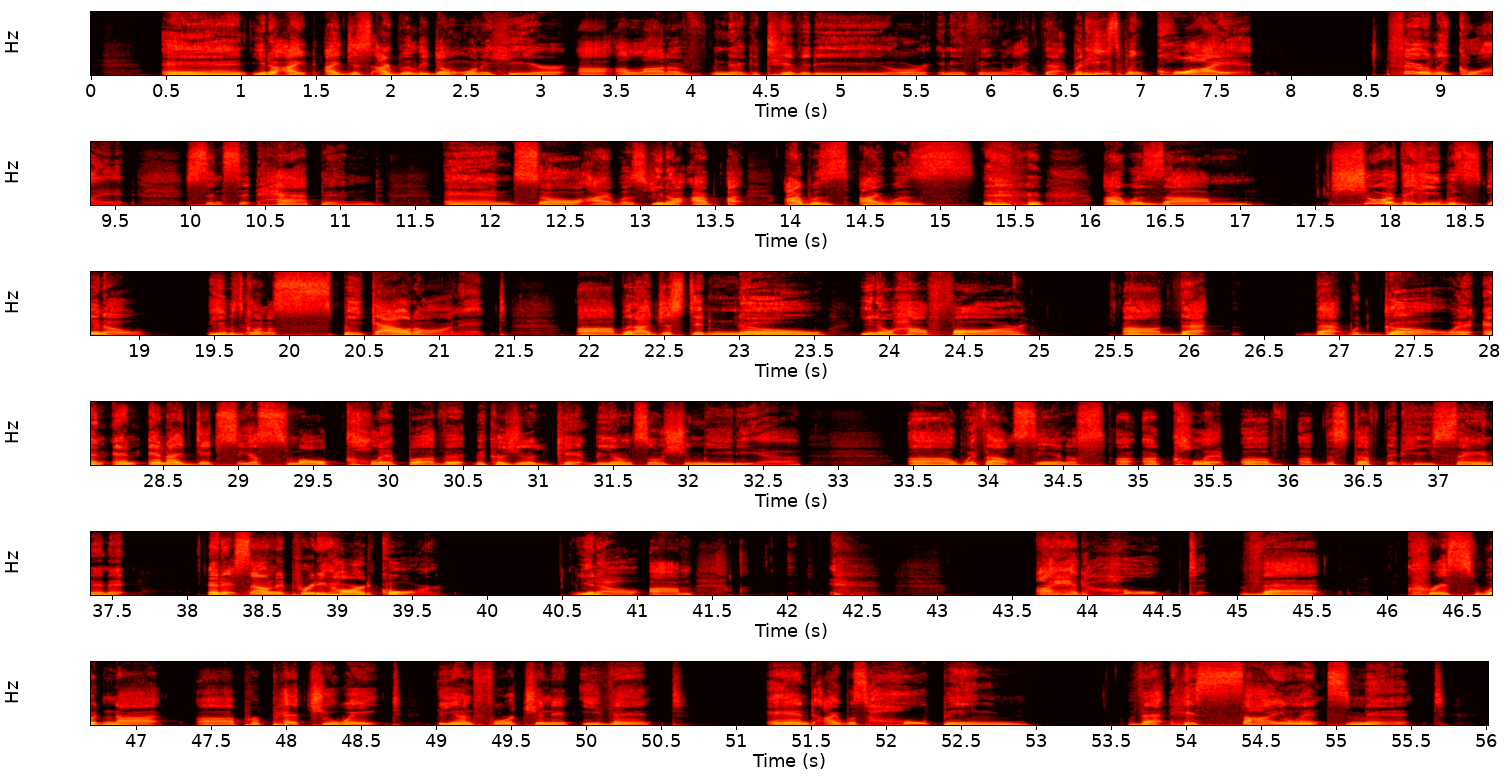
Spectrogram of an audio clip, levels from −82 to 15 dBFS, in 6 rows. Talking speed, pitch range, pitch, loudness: 150 wpm, 105-145 Hz, 120 Hz, -24 LUFS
